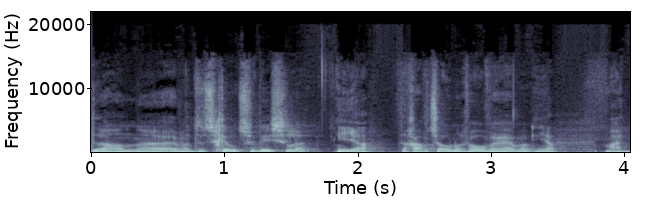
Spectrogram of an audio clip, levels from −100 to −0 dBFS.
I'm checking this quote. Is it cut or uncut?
cut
